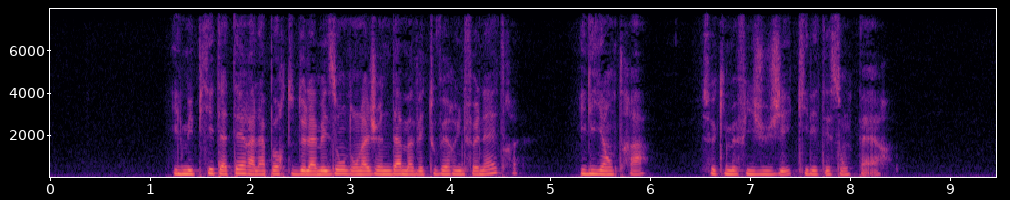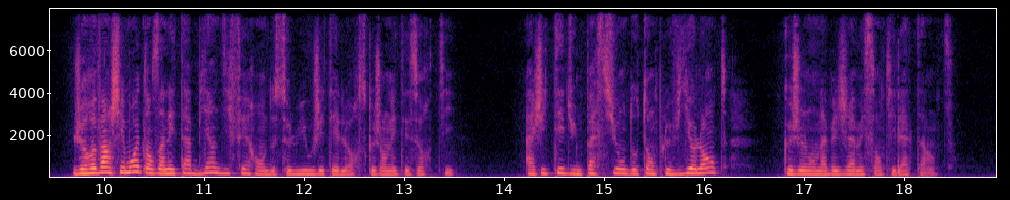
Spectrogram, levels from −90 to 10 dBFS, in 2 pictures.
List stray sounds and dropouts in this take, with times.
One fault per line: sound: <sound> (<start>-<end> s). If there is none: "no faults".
no faults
